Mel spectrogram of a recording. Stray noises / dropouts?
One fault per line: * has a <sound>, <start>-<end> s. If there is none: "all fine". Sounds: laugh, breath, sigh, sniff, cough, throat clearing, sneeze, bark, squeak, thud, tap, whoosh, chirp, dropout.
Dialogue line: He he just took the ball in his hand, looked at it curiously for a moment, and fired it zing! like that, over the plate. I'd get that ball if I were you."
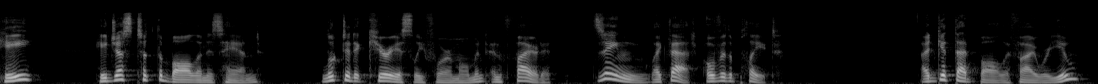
all fine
